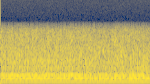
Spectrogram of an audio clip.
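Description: Steady hum of an aquarium pump, one low, even tone with a faint hiss behind it.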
